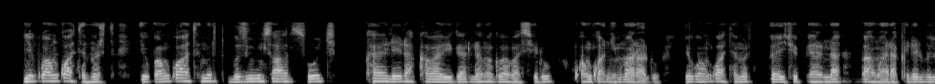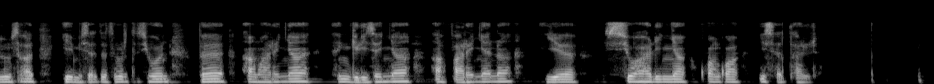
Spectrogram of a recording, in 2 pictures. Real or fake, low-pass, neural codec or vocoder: real; 7.2 kHz; none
